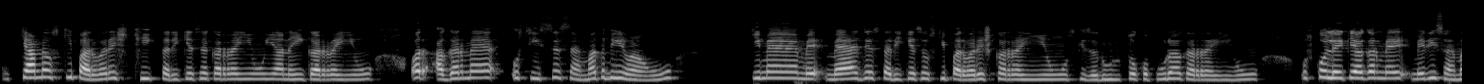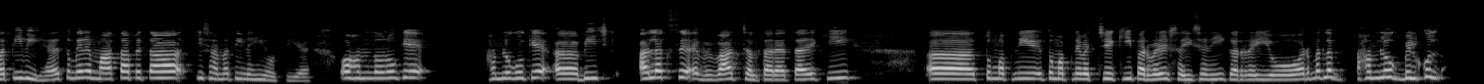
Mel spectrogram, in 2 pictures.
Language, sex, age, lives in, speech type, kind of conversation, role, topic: Hindi, female, 25-29, India, conversation, advice, user, बच्चों की परवरिश के तरीकों को लेकर माता-पिता से होने वाले मतभेद कैसे सुलझाएँ?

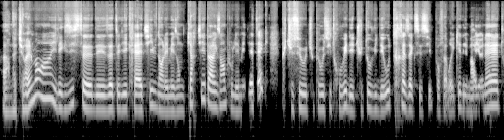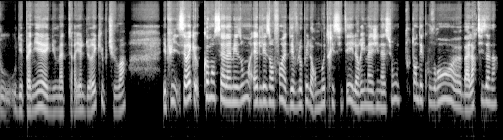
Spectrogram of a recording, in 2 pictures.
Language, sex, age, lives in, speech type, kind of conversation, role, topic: French, female, 35-39, France, read, expert-assistant, expert, Comment peut-on apprendre à fabriquer un objet traditionnel comme une marionnette ou un panier en osier ?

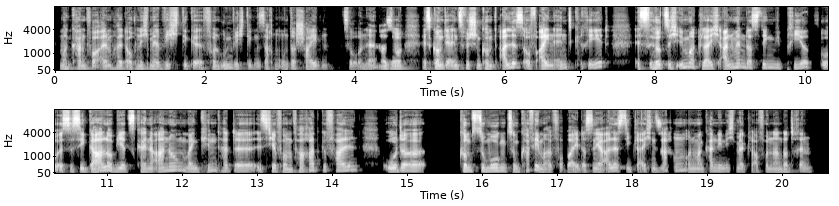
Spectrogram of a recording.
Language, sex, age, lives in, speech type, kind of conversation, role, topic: German, male, 25-29, Germany, conversation, unstructured, none, Wie beeinflussen soziale Medien unser Miteinander?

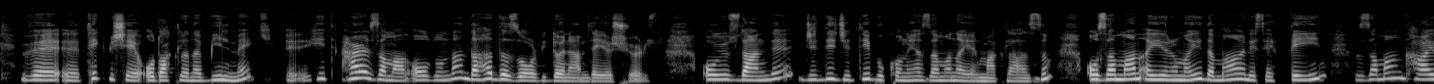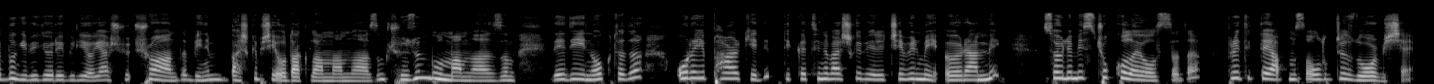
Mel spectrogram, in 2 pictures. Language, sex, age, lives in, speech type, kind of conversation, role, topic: Turkish, female, 45-49, United States, conversation, podcast, guest, Yaratıcı tıkanıklık yaşadığında bunu nasıl aşıyorsun?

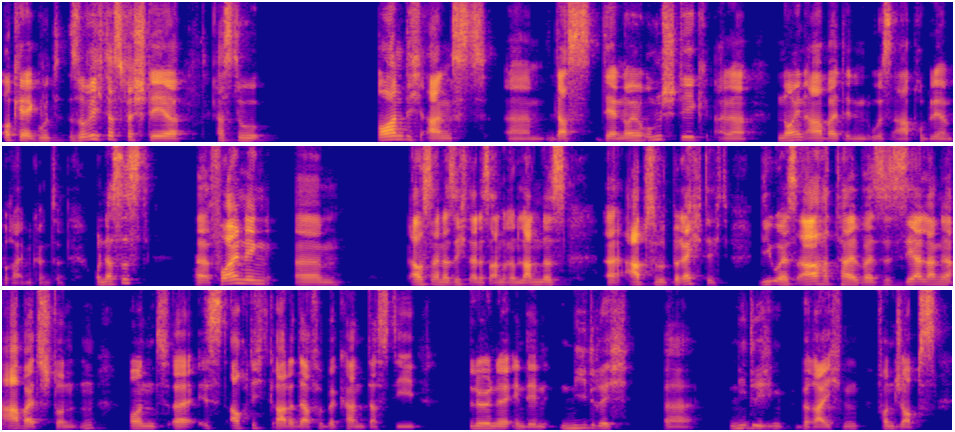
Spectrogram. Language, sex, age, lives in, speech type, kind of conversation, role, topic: German, male, 30-34, Germany, conversation, advice, advisor, Wie erlebst du den Wechsel in eine neue Stelle, in der noch vieles unklar ist und neue Erwartungen an dich gestellt werden?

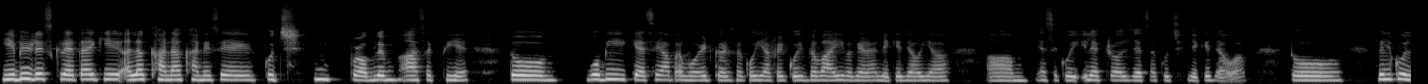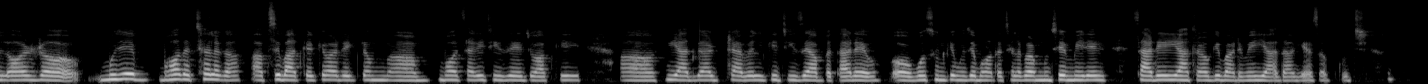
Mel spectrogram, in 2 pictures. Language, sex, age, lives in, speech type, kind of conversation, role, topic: Hindi, female, 30-34, United States, conversation, unstructured, none, आपको यात्रा के दौरान सबसे ज्यादा कौन-सी समस्या होती है?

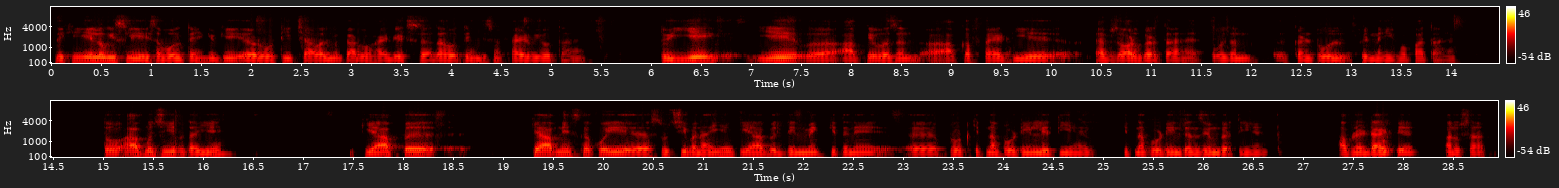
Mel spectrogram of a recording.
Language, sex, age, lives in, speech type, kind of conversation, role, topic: Hindi, male, 20-24, India, conversation, advice, advisor, मैं वास्तविक और मापनीय लक्ष्य कैसे तय करूँ?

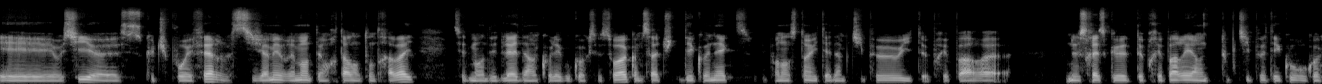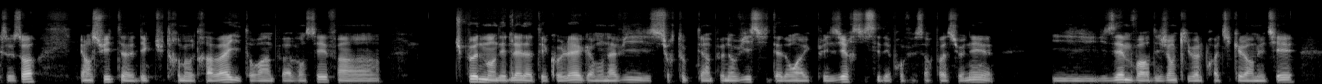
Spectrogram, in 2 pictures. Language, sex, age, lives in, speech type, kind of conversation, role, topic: French, male, 20-24, France, conversation, advice, advisor, Comment identifier les signes physiques et émotionnels de l’épuisement, et savoir s’il s’agit d’une fatigue normale ou d’un burnout ?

